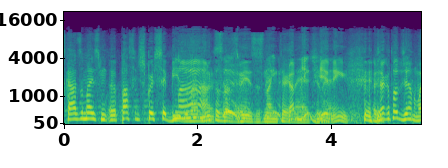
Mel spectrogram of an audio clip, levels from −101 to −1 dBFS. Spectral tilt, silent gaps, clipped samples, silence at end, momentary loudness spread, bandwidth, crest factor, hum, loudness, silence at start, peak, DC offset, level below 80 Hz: -7 dB/octave; none; under 0.1%; 0 s; 5 LU; 11.5 kHz; 12 dB; none; -14 LUFS; 0 s; -2 dBFS; under 0.1%; -36 dBFS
